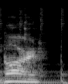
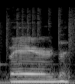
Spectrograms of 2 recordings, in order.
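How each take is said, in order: First: The vowel sounds like the word bar. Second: The vowel sounds like the word bear. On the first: The speaker calls it wrong. "People still call me Bard" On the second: The speaker calls it right. "just say Bear with a D"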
